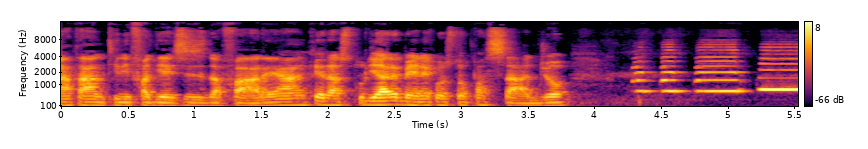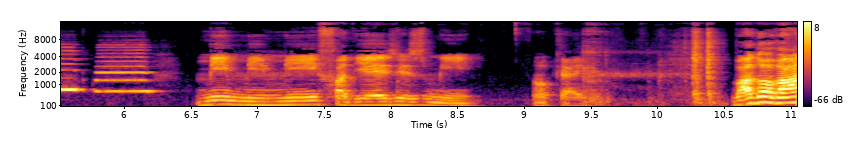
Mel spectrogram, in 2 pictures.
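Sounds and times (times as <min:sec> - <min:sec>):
recorder playing notes: 0:04.3 - 0:06.4.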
